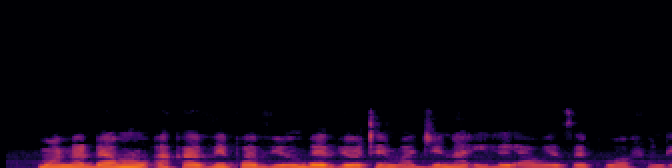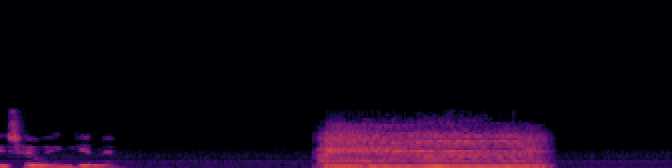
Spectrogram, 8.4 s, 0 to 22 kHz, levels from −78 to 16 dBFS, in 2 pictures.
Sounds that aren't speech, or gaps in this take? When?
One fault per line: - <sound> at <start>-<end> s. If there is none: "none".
- squeak at 6.1-7.7 s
